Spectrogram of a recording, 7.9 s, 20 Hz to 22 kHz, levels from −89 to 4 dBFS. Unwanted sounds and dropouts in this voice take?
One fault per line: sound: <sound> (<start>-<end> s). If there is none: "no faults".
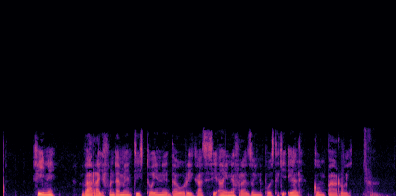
sound: sneeze (7.2-7.8 s)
